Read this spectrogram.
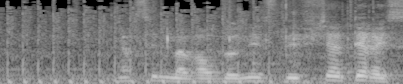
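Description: A rifle fires short bursts of shots.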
